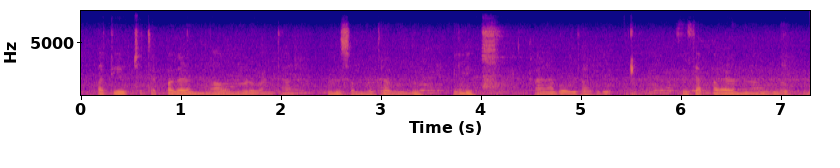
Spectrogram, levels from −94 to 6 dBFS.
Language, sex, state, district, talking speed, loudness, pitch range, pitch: Kannada, male, Karnataka, Belgaum, 90 wpm, -35 LUFS, 130-135 Hz, 130 Hz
